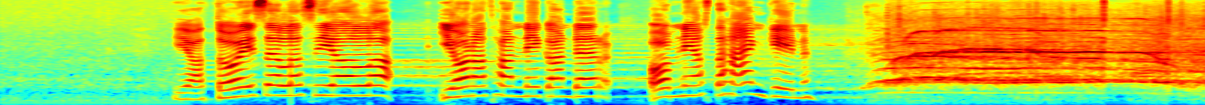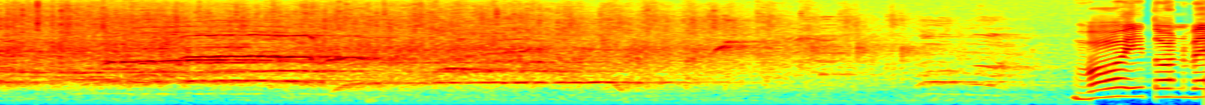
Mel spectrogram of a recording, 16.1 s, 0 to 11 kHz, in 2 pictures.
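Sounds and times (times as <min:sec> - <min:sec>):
audience applauding: 0:05.7 - 0:14.7
long cheering calls: 0:05.8 - 0:14.8.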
